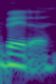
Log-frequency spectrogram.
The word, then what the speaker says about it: beta: How do you pronounce it in America? In America, say beta.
